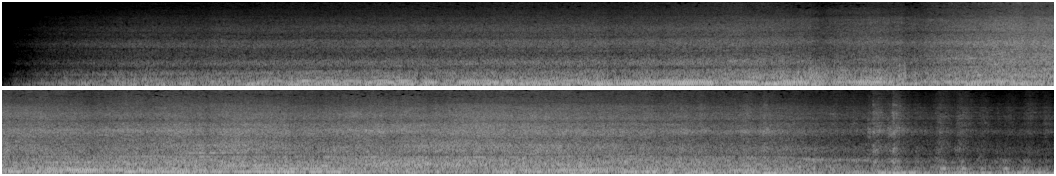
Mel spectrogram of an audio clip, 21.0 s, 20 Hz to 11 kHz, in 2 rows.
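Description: JR Shikoku 2700 series diesel multiple unit passing close by, its diesel engines running with a steady low drone under rushing wheel-on-rail noise that swells as the cars go past. A few sharp clicks come near the end.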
